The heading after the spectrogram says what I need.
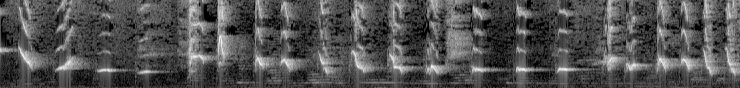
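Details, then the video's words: Continuous green leafbird song of rapid whistled notes, some sweeping down steeply, others held level, delivered at a brisk, slightly uneven rhythm throughout. "Burung cucak ijo lain pasti ikut bunyi"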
